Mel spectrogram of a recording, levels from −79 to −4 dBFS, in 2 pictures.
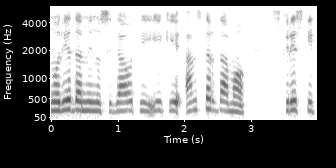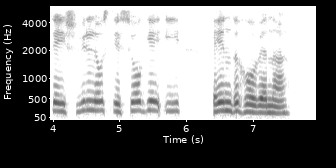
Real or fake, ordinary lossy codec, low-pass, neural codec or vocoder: fake; Opus, 24 kbps; 5.4 kHz; codec, 16 kHz in and 24 kHz out, 1 kbps, XY-Tokenizer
